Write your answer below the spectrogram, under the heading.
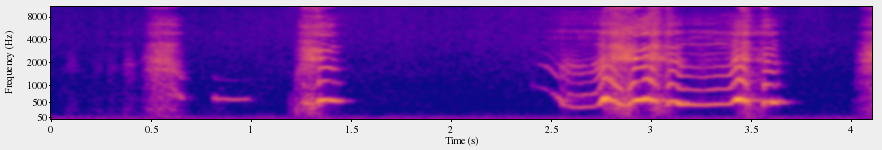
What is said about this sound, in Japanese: すいません、涙止まらないです。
